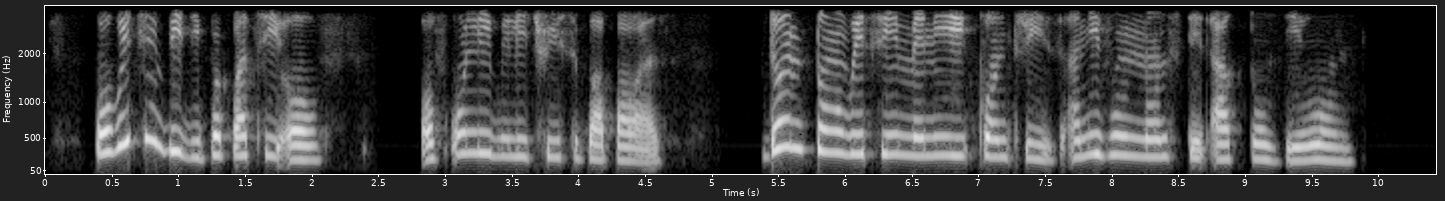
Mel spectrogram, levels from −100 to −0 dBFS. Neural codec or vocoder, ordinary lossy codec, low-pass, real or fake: codec, 16 kHz, 16 kbps, FunCodec, trained on Chinese and English, 50 frames a second; none; 3.6 kHz; fake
